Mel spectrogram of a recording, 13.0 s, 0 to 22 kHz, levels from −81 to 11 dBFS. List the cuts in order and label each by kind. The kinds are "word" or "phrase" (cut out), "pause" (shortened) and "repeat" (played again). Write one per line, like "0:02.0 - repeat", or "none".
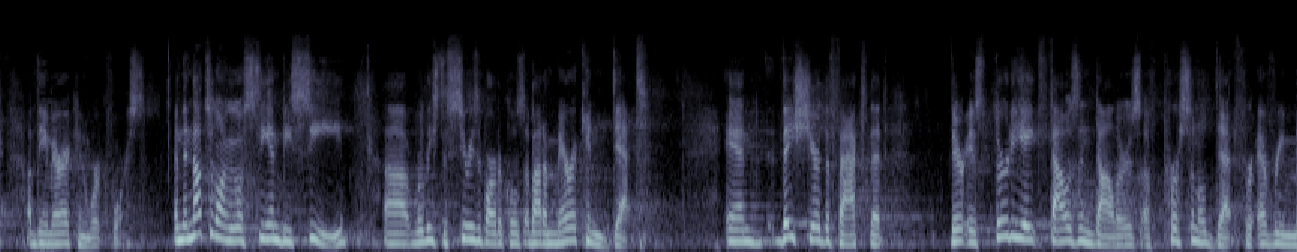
0:01.6 - pause
0:09.4 - pause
